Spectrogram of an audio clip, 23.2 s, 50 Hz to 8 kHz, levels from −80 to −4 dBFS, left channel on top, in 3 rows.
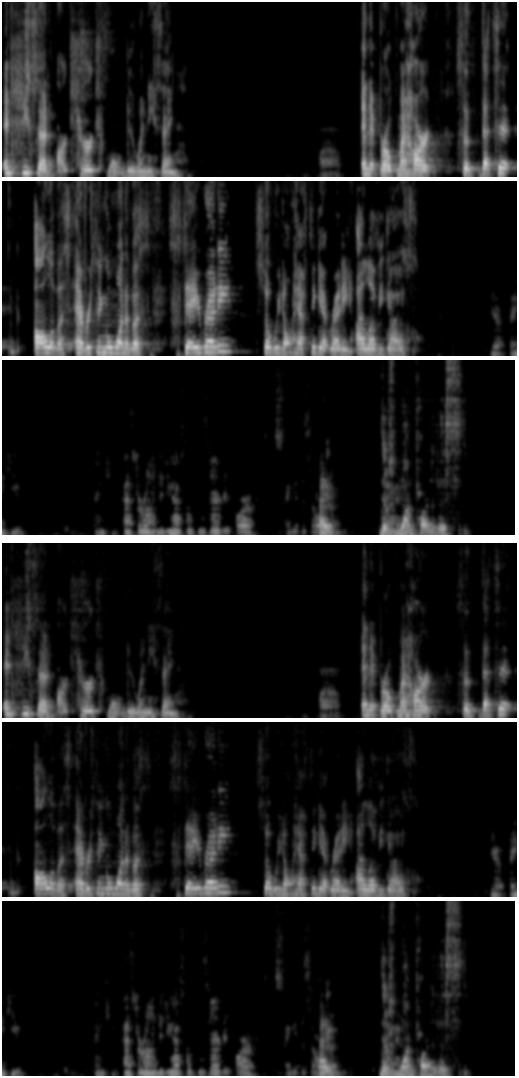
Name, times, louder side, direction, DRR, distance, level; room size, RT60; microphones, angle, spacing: voice 1, 0.0-2.7 5.4-7.9 8.2-11.2 11.7-13.9, left 6 dB, 85° left, 0.5 m, -29 dB
voice 2, 4.7-5.1 15.1-15.7 16.8-17.0 17.3-19.2 19.7-20.5 21.2-21.4, equal, 70° right, 1.8 m, -46 dB
voice 3, 21.1-22.4, left 2 dB, 10° left, 1.3 m, -36 dB
4.0 x 3.5 x 3.3 m
head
